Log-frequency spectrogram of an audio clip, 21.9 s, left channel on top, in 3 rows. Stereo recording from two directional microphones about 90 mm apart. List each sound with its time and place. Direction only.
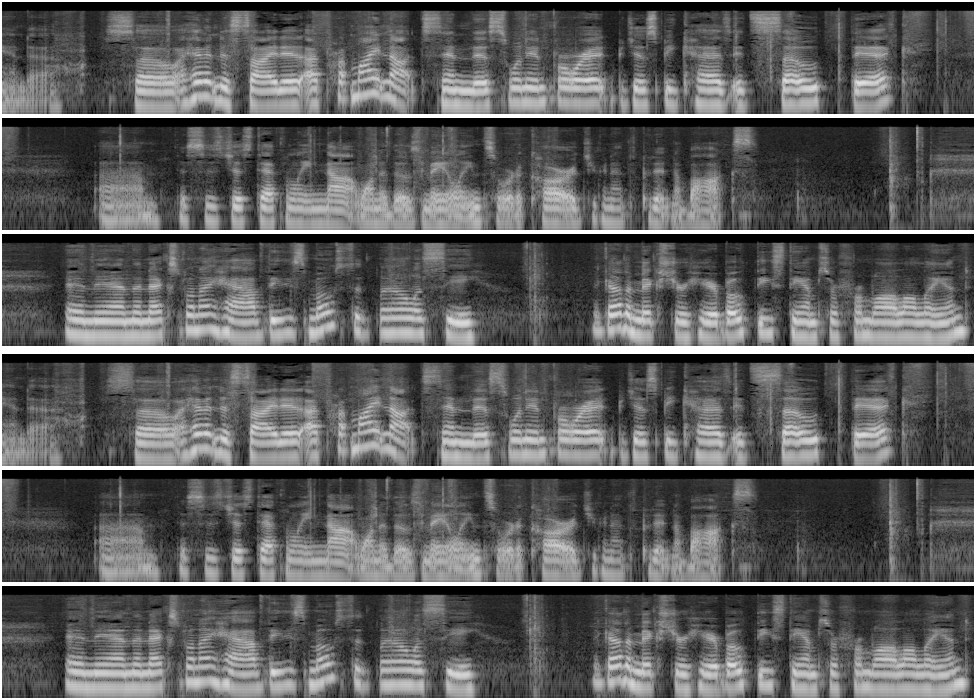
0.0 s a sound: 35° left (ahead or behind)
0.4 s a sound: centre (ahead or behind)
0.9 s speech: 30° left (ahead or behind)
8.2 s speech: 35° left (ahead or behind)
14.1 s speech: 30° left (ahead or behind)
18.5 s biting: 5° right (ahead or behind)
18.9 s speech: 35° left (ahead or behind)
